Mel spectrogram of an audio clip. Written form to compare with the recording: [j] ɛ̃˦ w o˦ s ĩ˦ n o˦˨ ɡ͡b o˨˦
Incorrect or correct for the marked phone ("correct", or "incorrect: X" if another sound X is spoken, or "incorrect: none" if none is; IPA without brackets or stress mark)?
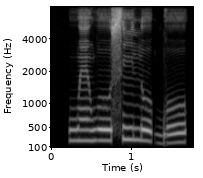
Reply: incorrect: w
